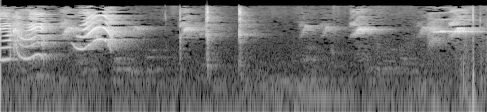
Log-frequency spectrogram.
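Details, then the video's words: Rose-ringed parakeet kept as a talking pet, said to say "mummy": two loud wavering harmonic syllables open, then fainter clicks and soft squeaky, whistled notes. "Talking Parrot Mitthu Mitthu Tota || Mummy Mummy Bolne Wala Mitthu || pattu Parrot Talking"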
